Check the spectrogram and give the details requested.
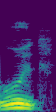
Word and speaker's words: would: Remember, this word should and would, you don't pronounce the letter L, right?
